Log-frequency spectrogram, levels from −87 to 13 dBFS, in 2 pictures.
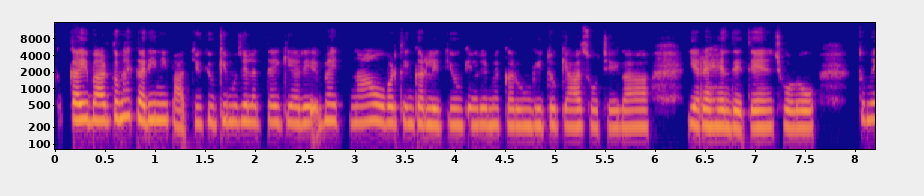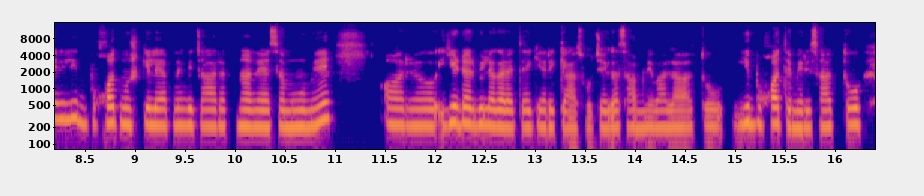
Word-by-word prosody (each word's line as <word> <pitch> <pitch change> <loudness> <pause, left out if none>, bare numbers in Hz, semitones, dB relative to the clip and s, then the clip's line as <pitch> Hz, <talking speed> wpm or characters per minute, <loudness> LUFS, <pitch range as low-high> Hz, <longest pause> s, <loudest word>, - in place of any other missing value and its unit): कई 275 0 +9
बार 265 -1 +5
तो 295 - +4
मैं 310 +2 +5
कर 265 -2 +6
ही 275 - +5
नहीं 270 0 +2
पाती 240 0 -5
हूँ - - -6
क्योंकि 250 +1 -3
मुझे 250 0 0
लगता 245 0 -3
है 245 - +1
कि 245 - 0
अरे 235 0 +2
मैं 265 - +2
इतना 245 0 -4
ओवरथिंक 240 -1 +1
कर 230 - +1
लेती 220 0 0
हूँ 220 - -1
कि 225 - -3
अरे! 225 0 0
मैं 220 0 -2
करुँगी 215 0 -1
तो 220 - 0
क्या 210 0 0
सोचेगा 205 -1 -4 0.6
या 230 - +4
रहन 210 -1 +4
देते 200 0 +2
हैं, 205 0 +1
छोड़ो। 200 -1 0 0.4
तो 275 - -6
मेरे 275 0 0
लिए 290 0 +1
बहुत 235 +1 +1
मुश्किल 225 0 +1
है 215 - +2
अपने 215 0 -3
विचार 210 -1 -2
रखना 210 0 -1
नए 205 0 +1
समूह 205 -1 +1
में। 250 +7 +3 0.6
और 220 -1 -1 0.4
ये 245 - +6
डर 230 -1 +4
भी 225 +1 +2
लगा 210 -1 +3
रहता 200 0 -1
है 200 - -1
कि 210 0 -5
अरे! 205 0 -2
क्या 100 0 -3
सोचेगा 100 - -4
सामने 200 0 -3
वाला, 100 - -2
तो 105 0 -5
ये 225 +2 +1
बहुत 230 0 +2
है 210 - 0
मेरे 200 0 0
साथ। 205 0 -2
तो 225 0 +2
अ, - - -14
220 Hz, 240 wpm, -20 LUFS, 205-240 Hz, 0.6 s, कई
